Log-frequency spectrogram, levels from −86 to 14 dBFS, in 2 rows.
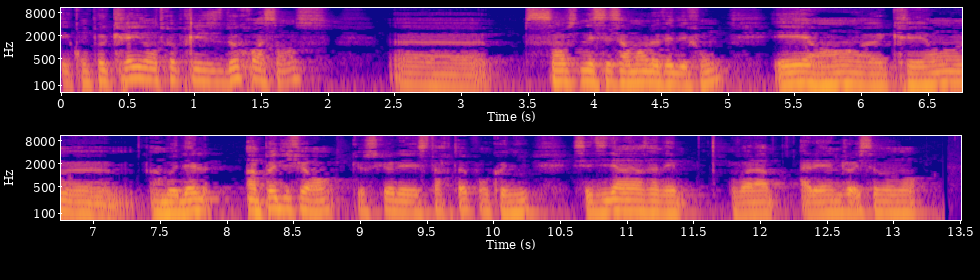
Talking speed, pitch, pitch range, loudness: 180 wpm, 105 Hz, 100-115 Hz, -16 LUFS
